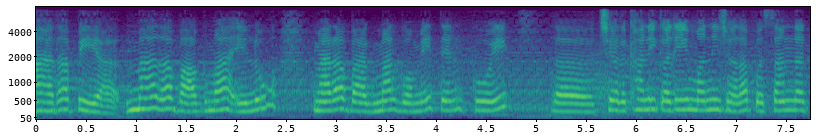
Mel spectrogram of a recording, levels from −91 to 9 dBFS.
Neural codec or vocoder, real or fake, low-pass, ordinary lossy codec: codec, 16 kHz, 0.4 kbps, LongCat-Audio-Codec; fake; 7.2 kHz; none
